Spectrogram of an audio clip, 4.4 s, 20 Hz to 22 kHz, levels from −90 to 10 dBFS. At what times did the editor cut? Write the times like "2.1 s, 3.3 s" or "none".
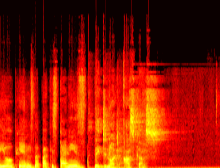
1.7 s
